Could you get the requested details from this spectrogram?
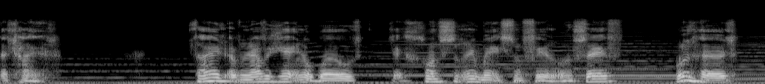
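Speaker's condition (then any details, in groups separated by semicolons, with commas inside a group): Stage 4 tongue cancer, hemiglossectomy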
